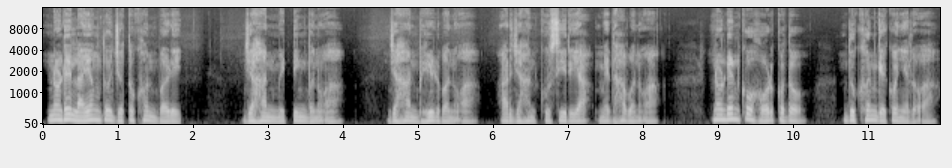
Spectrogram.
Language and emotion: Santali, sad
